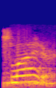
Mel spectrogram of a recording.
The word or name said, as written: slider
